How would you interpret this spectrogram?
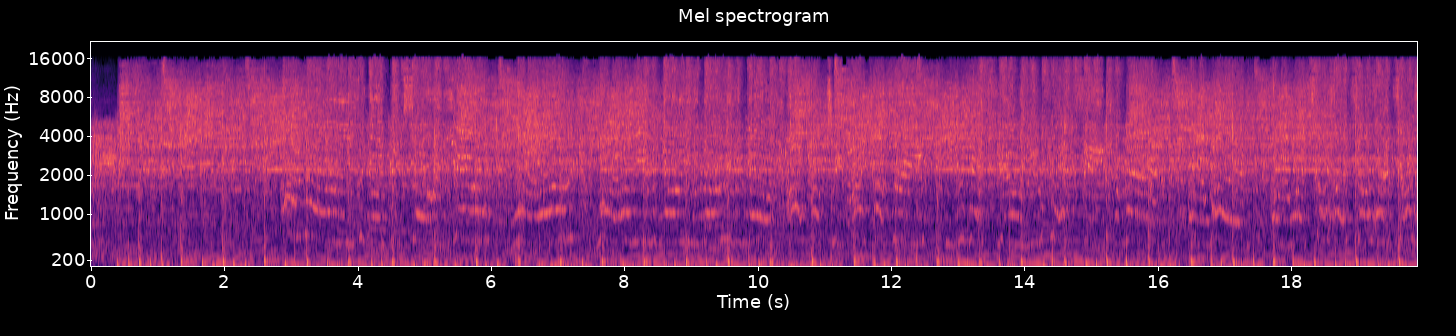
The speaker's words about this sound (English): which kicks off with a lot of attractive guitar noise and yelling before settling into couplets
